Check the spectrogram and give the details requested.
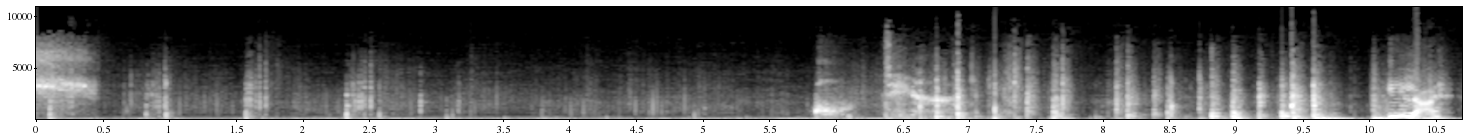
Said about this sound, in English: Yeah, he's cold all right, but I didn't knock him. I accidentally tripped over him in the dark.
